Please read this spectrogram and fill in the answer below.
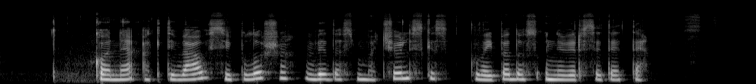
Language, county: Lithuanian, Šiauliai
